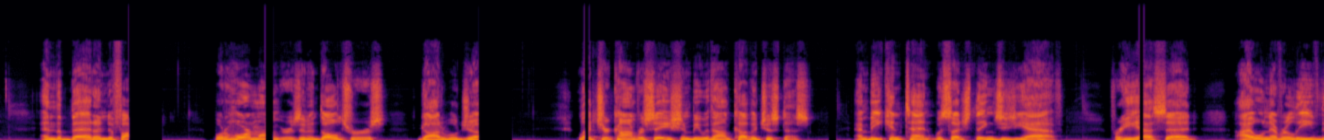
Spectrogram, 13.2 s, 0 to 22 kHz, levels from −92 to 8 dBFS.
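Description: Speech clip with six blocks of digital silence, each a hard cut to silence and back. There are two 341 ms holes at 1.28 to 1.62 s and 4.78 to 5.12 s, consistent with 16384-sample blocks. Shorter gaps fall at 2.65 s (85 ms, before "and adulterers"), 5.84 s (49 ms, before "your conversation be without"), 8.28 s (85 ms, between "conversation be without covetousness" and "and be content with") and 11.39 s (47 ms). The 85 ms gaps fit 4096-sample blocks. The power-of-two sizes point to the output buffer not being filled in time.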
